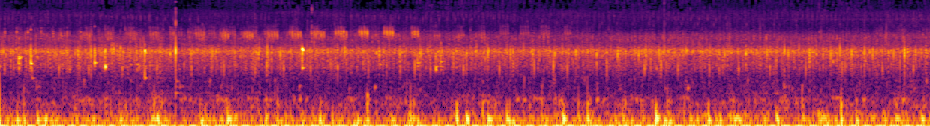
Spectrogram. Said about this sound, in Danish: højtalere, som er forbundet til en hydrofon, der er nede i en sø, som ligger mellem de to bunker. Og til folk, der ikke ved, hvad en hydrofon er, kan du forklare, hvad det er? En undervandsmikrofon. Og så den opfanger de lyde, der er under vandet.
